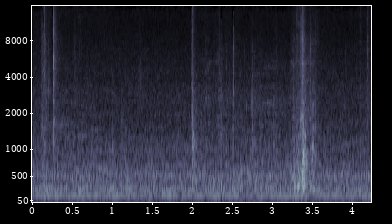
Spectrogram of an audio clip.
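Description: Clear plastic zipper envelopes in a ring binder being flipped and handled: a few short crinkles and clicks, the loudest a little over three seconds in, over a steady low hum.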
